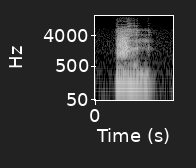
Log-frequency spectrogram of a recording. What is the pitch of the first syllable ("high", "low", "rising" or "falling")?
low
